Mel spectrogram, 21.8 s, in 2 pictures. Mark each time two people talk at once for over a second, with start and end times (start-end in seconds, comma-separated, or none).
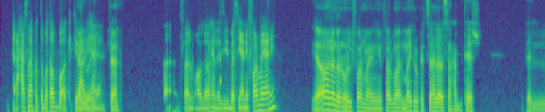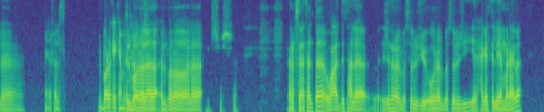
none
